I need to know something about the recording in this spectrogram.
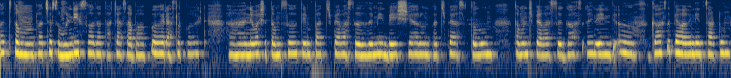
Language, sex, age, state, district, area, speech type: Kashmiri, female, 18-30, Jammu and Kashmir, Bandipora, rural, spontaneous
